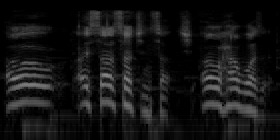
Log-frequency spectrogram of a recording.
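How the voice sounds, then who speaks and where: A man's voice: sits high, lively intonation, measured pace, darkish tone, faint music behind. A man talking casually and emphatically about films as a podcast co-host, opinionated and swearing freely. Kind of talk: casual film discussion chat.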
